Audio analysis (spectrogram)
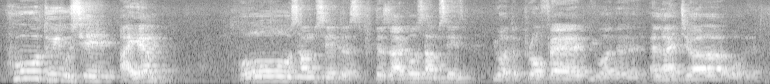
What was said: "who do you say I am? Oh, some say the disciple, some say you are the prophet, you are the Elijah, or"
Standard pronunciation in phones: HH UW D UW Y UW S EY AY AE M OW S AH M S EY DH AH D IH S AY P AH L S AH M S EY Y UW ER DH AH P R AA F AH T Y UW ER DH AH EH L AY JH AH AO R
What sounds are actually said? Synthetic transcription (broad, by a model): HH UW D UW Y UW S EY AY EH M OW S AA M S EY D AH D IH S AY B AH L S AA M S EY Y UW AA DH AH P R AA F AH T Y UW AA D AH EH L AY JH AH AO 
